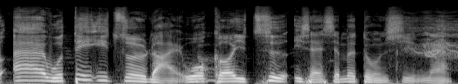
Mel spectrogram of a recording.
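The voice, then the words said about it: Slowed-down, put-on foreigner speech. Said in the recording (Chinese): “假装就演一个不是我的角色 ... 讲话速度放慢”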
